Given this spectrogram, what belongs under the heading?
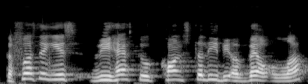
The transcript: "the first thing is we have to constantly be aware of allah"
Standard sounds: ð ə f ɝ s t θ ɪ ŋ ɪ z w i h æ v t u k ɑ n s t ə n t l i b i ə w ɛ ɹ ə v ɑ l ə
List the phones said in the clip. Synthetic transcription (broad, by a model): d ə f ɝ s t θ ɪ ŋ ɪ s w i h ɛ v t u k ɑ n s t ə n t l i b i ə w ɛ l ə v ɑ l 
